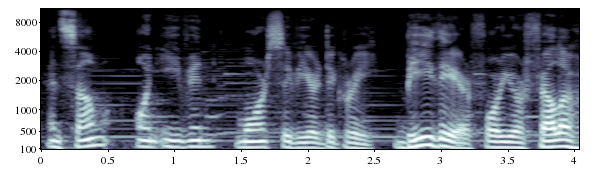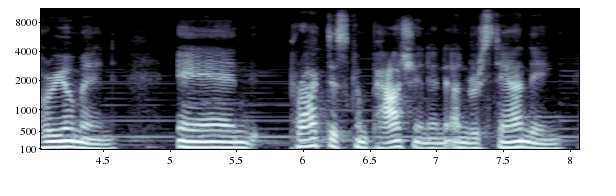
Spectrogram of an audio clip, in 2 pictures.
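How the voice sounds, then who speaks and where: A man's voice: medium pitch, a little slow, darkish tone. A man born and raised in Iraq, hosting his own channel as an energy intuitive. He gives an earnest spiritual monologue, repeats key phrases and calls his listeners "guys.". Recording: faint guitar music underneath.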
